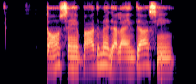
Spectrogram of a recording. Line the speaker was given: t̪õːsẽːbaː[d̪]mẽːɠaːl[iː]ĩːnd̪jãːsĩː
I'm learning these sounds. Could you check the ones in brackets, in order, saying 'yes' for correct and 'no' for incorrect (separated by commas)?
yes, no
